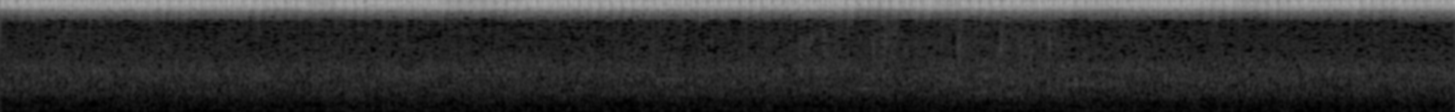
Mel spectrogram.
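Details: Continuous cricket stridulation, a bright high-pitched ringing trill sustained evenly from start to finish, faintly throbbing, over a quiet hissy background with no other sounds.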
